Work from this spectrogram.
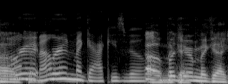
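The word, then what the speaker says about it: McGaheysville: McGackey'sville.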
